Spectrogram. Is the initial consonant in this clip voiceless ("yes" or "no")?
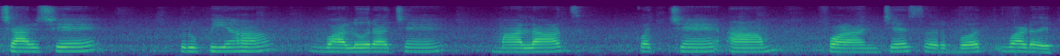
yes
